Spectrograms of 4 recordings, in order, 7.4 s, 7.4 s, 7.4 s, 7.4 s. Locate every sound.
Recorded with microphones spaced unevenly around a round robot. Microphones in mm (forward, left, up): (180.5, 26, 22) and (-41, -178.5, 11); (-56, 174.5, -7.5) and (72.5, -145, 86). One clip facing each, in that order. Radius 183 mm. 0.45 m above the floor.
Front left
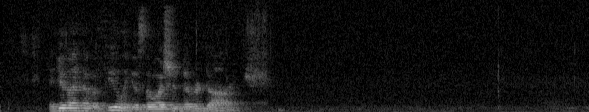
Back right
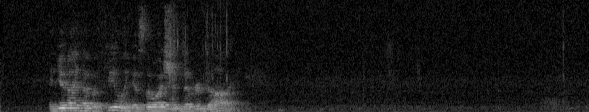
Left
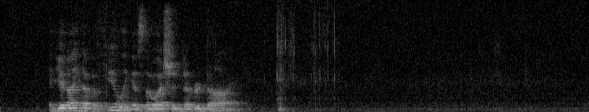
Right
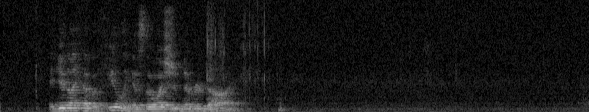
0.6 s a man speaking: 110° left, 2.5 m; by 3.0 s 70° left, 1.9 m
